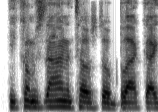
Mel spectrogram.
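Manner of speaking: ordinary delivery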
